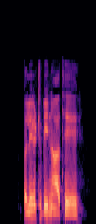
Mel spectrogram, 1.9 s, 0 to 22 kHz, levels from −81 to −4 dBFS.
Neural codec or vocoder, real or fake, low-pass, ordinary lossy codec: vocoder, 44.1 kHz, 128 mel bands every 256 samples, BigVGAN v2; fake; 7.2 kHz; MP3, 64 kbps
